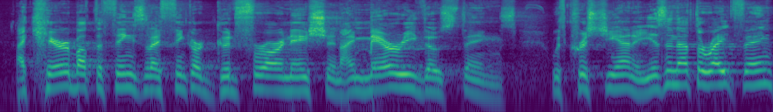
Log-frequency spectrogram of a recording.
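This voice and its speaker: With noticeable background noise, a man in an American accent talks at a fairly quick pace in a high pitch with ordinary pitch variation. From Southern California. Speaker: pastor. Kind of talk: sermon. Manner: animated.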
